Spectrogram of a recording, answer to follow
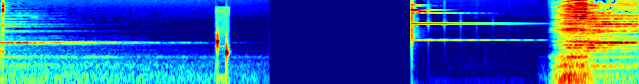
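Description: Intro sound effects: a ringing chime fades away, a quick double click comes about two seconds in, a single bell-like ding rings about four seconds in and dies away over a second, and a loud, bright, sparkling chime starts near the end.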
